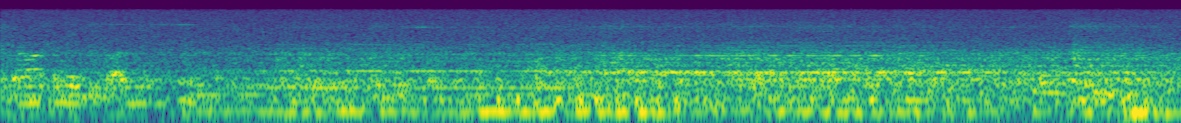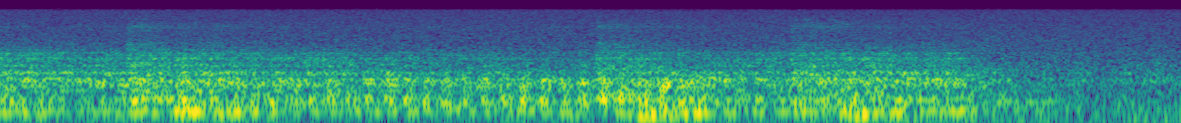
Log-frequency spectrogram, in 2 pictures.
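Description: Dramatic music plays through a loudspeaker.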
